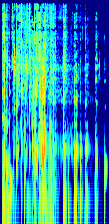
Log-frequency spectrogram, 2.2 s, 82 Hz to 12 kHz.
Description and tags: suck out 1
various sounds made using a short hose and a plastic box full of h2o.
blub, bubble, bubbles, bubbling, drip, gurgle, liquid, suck, sucking, water, wet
